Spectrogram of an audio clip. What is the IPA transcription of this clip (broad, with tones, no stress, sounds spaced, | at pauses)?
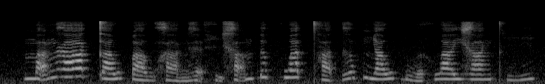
m a̰˧˥ ŋ ɣ aː˦˥ k̚ t̪ a˨˦ w ɓ a˨˩ w x a˧˩ ŋ ɣ ɛ̰˧˨ h ḭ˧˨ x a̰˧˥ m ɗ ə˦˥ p̚ h w a˦˥ t̚ t̪ʰ a˨˩ t̚ ɣ ə˦˥ p̚ ɲ a˨˦ w ɓ u˧˩ ə̯ h w a˧ j ɣ a˧ ŋ t̪ʰ i˨˦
